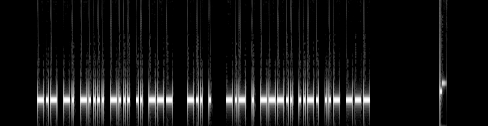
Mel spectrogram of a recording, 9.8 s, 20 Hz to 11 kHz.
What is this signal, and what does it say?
Morse code, heard as a keyed tone, about 28 wpm, 700 Hz. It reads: KN6BIO DE KE8FUO
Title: USA Callsign DE Callsign - 6 Characters - 28wpm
